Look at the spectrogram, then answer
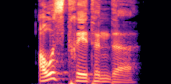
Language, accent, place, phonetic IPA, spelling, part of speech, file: German, Germany, Berlin, [ˈaʊ̯sˌtʁeːtn̩də], austretende, adjective, De-austretende.ogg
- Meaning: inflection of austretend: 1. strong/mixed nominative/accusative feminine singular 2. strong nominative/accusative plural 3. weak nominative all-gender singular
